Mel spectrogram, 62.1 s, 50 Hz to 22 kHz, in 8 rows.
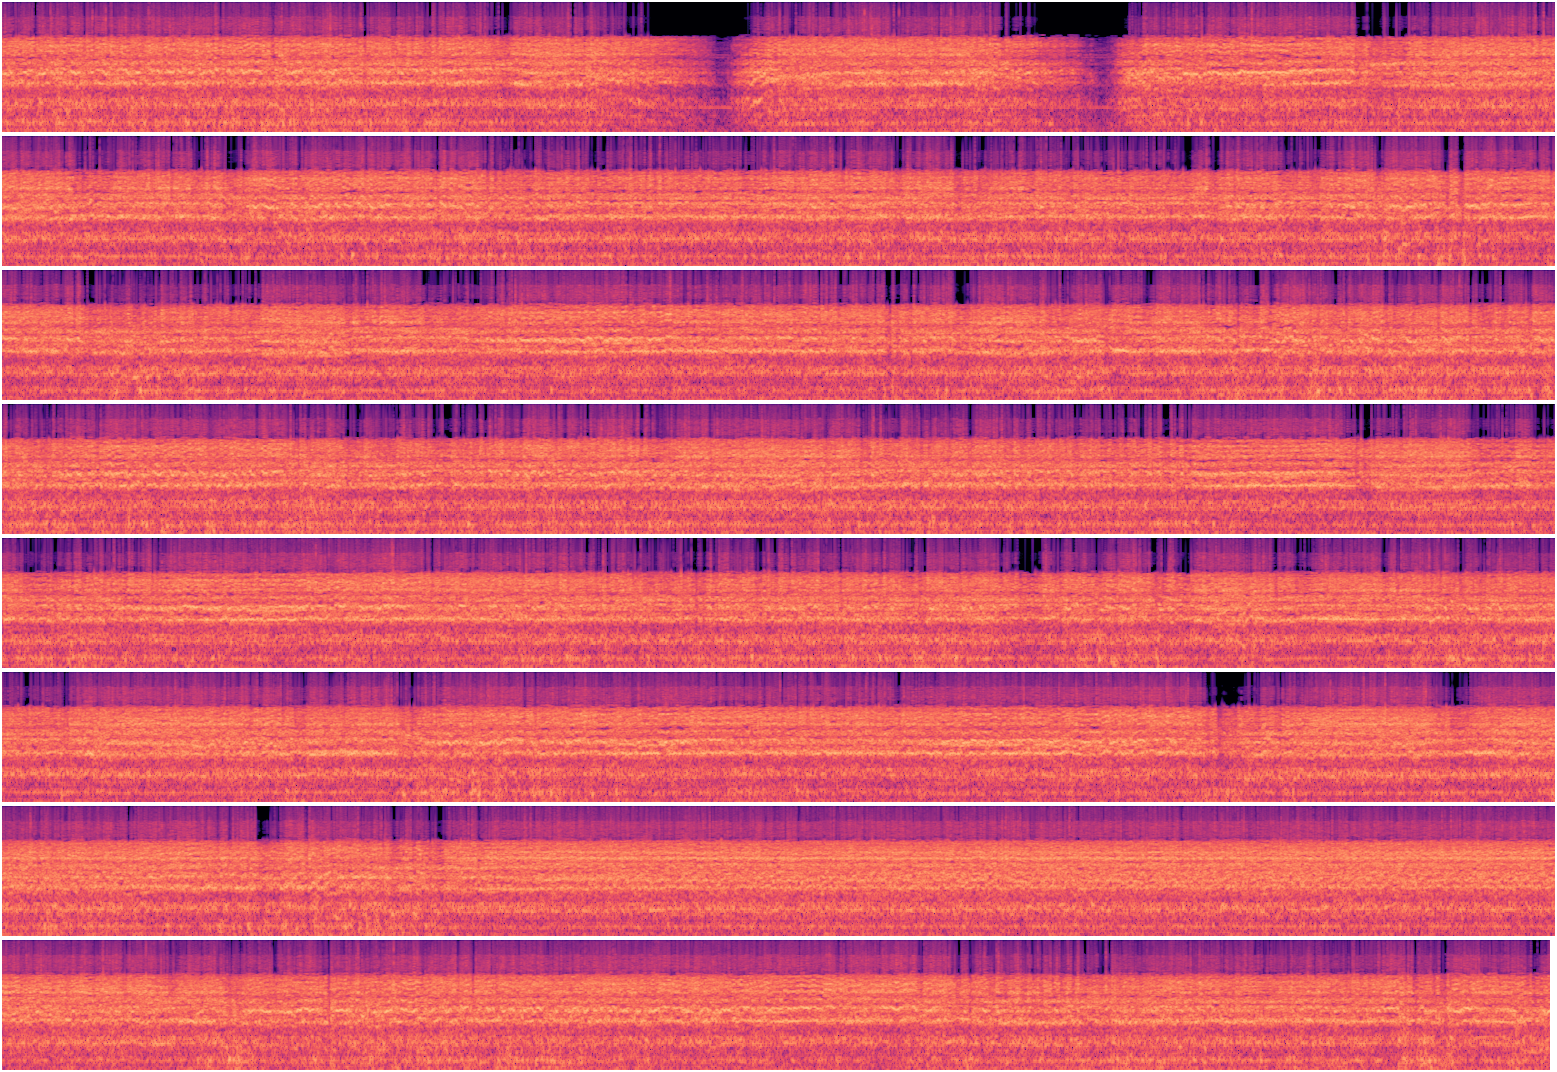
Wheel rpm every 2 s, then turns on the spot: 220, 140, 130, 210, 230, 230, 230, 220, 220, 230, 230, 230, 230, 220, 220, 220, 230, 230, 230, 220, 210, 220, 210, 220, 210, 210, 210, 210, 220, 230, 230.
none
